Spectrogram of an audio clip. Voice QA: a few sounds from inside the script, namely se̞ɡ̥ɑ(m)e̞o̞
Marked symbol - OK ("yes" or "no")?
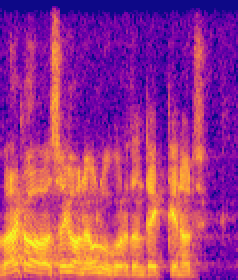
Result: no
